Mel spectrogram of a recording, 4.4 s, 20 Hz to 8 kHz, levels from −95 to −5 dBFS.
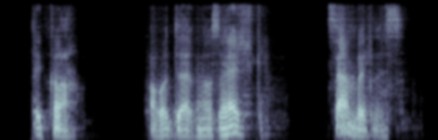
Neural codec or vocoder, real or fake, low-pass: codec, 16 kHz in and 24 kHz out, 0.6 kbps, FireRedTTS-2 codec; fake; 7.2 kHz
